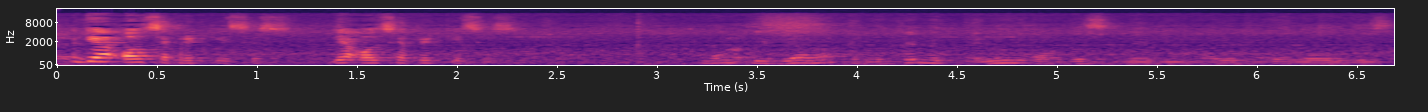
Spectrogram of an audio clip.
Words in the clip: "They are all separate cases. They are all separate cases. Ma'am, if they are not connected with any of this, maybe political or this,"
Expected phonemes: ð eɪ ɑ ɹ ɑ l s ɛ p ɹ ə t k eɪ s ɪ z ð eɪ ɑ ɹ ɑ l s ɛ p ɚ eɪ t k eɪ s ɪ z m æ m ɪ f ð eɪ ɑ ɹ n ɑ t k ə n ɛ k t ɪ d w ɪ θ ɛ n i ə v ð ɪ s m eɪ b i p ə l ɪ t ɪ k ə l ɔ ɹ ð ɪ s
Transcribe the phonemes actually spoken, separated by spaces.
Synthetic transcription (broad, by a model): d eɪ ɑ ɹ ɑ l s ɛ p ɹ ə t k eɪ s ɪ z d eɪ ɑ ɹ ɑ l s ɛ p ɚ eɪ t k eɪ s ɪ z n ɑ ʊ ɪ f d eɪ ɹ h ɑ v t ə l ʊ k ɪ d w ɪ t ɛ n i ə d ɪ s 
